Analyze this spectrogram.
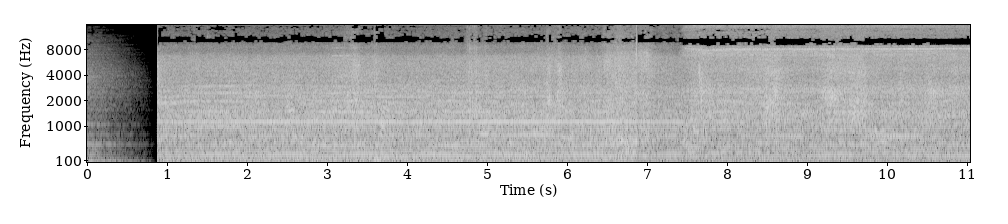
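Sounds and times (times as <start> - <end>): fire engines and pumps running: 0.9 - 11.0.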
